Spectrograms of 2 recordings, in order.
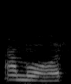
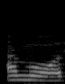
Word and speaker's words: amor: with schwas, cosa and amor. English speakers will tend to say cosa instead of cosa and amor instead of amor.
